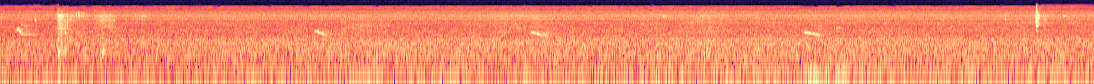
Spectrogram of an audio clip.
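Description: Steady outdoor background with a small bird giving a short falling chirp every couple of seconds, four times, and a faint click or two from the cardboard box being handled.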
